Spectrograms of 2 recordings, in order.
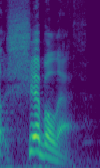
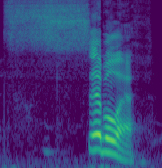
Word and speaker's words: Shibboleth: Then said they unto him, 'Say now Shibboleth.' And he said, 'Sibboleth,' for he could not frame to pronounce it right.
